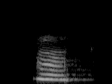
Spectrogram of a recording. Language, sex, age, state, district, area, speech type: Manipuri, female, 18-30, Manipur, Churachandpur, rural, conversation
